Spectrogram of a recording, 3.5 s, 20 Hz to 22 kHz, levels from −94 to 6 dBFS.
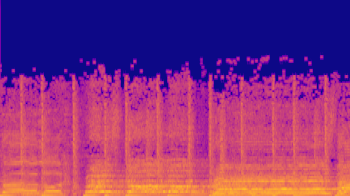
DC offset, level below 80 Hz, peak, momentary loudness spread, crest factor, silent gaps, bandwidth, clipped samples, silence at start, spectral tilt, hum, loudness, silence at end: under 0.1%; -18 dBFS; -2 dBFS; 5 LU; 10 dB; none; 15.5 kHz; under 0.1%; 0 s; -3.5 dB/octave; none; -13 LUFS; 0 s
